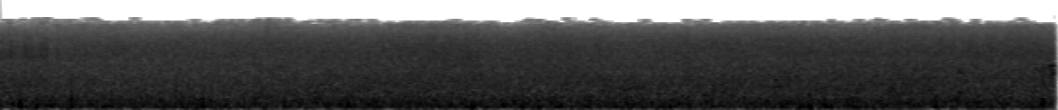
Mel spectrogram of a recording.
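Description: Steady rain falling on a street, an even hiss with a few faint clicks.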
